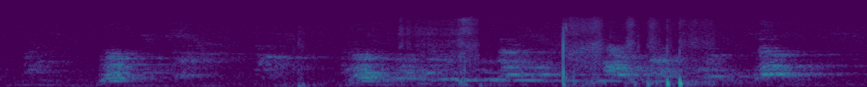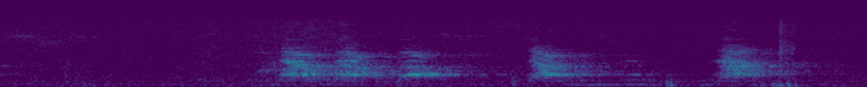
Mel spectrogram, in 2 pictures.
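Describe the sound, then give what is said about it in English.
Neighbourhood dogs barking in the morning on a residential street: several bursts of barks and yips come in quick clusters, faint overall, with a few quieter gaps between them. “I think everyone on this street has a dog, and you wake up to this in the morning.”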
